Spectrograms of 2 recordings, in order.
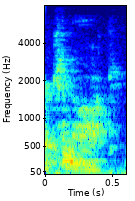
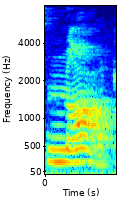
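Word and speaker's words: Cnoc: And the other thing is we have this, I don't know if it's C-knock or Canuck. It's knock, actually.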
